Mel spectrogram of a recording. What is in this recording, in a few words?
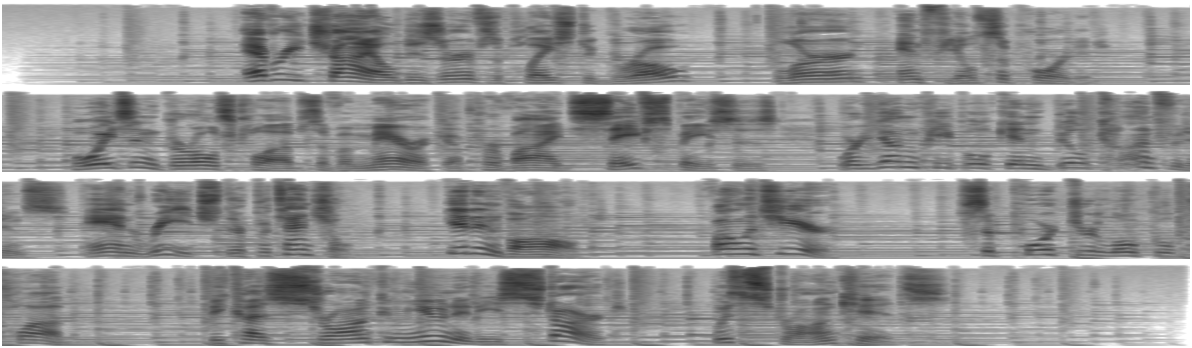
PSA Boys and Girls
